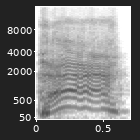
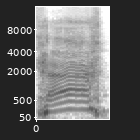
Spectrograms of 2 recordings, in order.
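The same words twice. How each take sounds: First: High mock "Ha!", copying a colleague; second-hand Pritzker scoff; imitation of an imitation. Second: Sharp high mock laugh; hammed-up high politician scoff; Governor Pritzker impression. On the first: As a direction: throw out a high bark of a laugh. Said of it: "my imitation of Dennis doing imitation of Pritzker". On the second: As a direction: bark a high one-syllable "Ha!". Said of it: "That was my Governor Pritzker imitation".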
